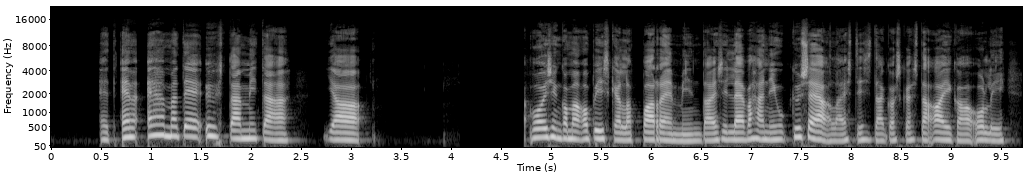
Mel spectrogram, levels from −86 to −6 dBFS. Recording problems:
audio cutting out; at 4 s for 0.5 s

